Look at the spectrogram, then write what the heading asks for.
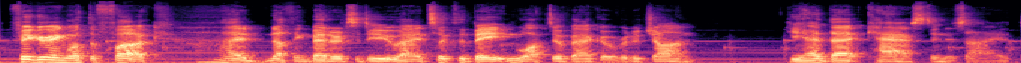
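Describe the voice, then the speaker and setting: A man's voice: fairly low pitch, a bit bright. A man reading a creepy story aloud as its narrator, with music playing underneath. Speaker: story reader.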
